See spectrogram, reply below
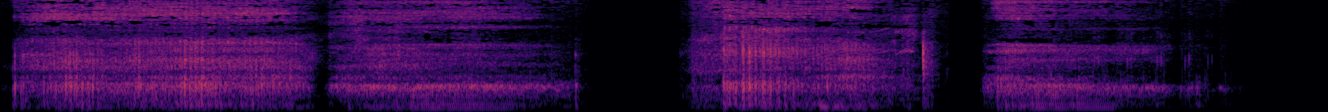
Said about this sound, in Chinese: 女巫温妮想好好的睡一觉。她坐在大扶手椅上，才闭上眼睛两分钟，就打起呼噜来了。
